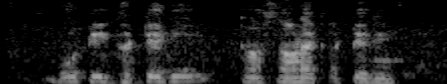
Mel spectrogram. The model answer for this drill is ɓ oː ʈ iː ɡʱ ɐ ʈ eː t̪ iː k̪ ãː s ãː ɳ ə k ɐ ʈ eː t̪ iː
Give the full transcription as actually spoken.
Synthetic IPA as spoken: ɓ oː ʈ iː ɡʱ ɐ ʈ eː d̪ iː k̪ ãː s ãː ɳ ə k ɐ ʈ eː d̪ iː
